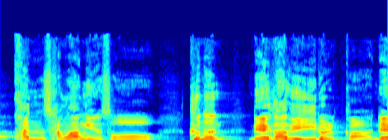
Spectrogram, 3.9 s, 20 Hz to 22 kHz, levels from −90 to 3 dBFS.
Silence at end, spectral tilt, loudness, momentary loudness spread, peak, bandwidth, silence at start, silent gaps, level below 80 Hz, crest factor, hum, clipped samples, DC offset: 0 s; -3.5 dB/octave; -22 LUFS; 10 LU; 0 dBFS; 17 kHz; 0 s; none; -52 dBFS; 22 dB; none; under 0.1%; under 0.1%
